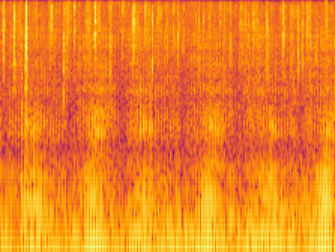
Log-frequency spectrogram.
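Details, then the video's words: Purring cat, a deep vibrating rumble that swells and fades in cycles near every one and a half seconds, accompanied by steady fireplace crackles. "Purring Cat"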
